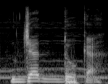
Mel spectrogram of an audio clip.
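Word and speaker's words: جَدُّكَ: ওয়াতা আলা ওয়াতা আলা জাদ্দুকা জাদ্দুকা জাদ্দুকা বললে ভুল হবে জাদ্দুকা ভুল উচ্চারণ জাদ্দুকা যা জাদ্দুকা জাদ্দুকা জা যা জাদ্দুকা ওয়াতালা জাদ্দুকা তাহলে ওয়াতালা এখানে আইন হবে জাদ্দুকা এখানে জিম হবে তাহলে আমি আবার রিপিট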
